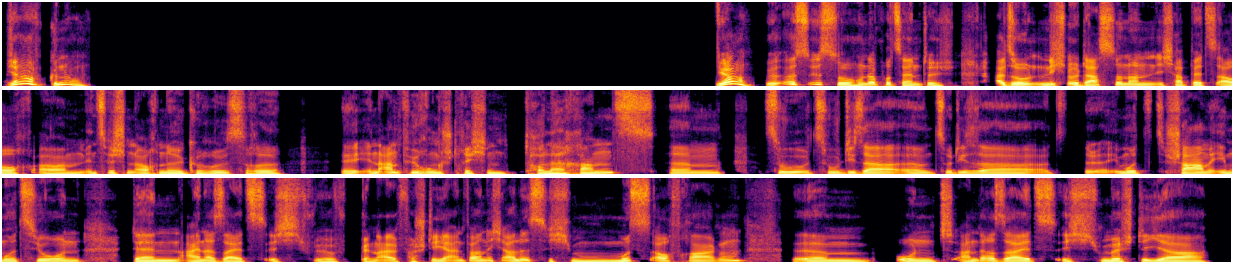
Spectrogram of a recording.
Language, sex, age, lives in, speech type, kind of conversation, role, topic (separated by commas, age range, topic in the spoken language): German, male, 30-34, Germany, conversation, podcast, guest, Mal ehrlich: Wann ist Nachfragen peinlich, und wann ist es nötig?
